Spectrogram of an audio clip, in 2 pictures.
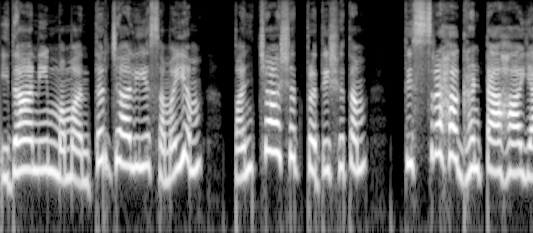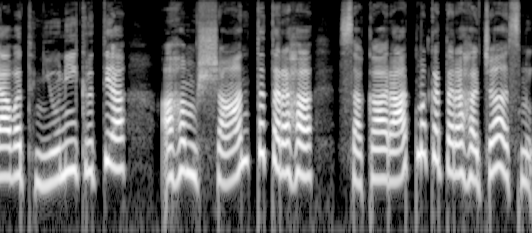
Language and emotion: Sanskrit, happy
